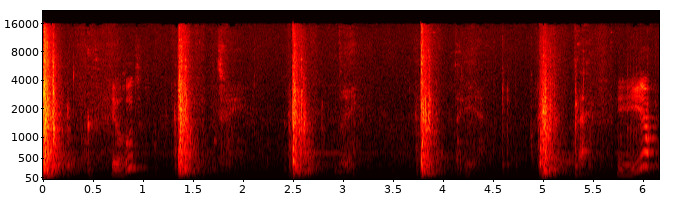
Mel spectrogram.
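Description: Sharp thumps land on a training dummy's back at a steady pace.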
